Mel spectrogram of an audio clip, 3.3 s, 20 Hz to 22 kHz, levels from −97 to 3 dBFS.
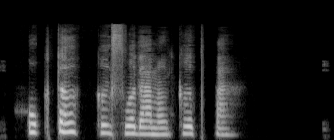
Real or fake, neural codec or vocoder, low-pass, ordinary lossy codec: fake; codec, 24 kHz, 0.9 kbps, WavTokenizer, medium music audio release; 10.8 kHz; AAC, 48 kbps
